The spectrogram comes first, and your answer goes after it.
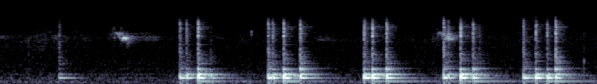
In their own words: Tapping on a glass window (ASMR)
